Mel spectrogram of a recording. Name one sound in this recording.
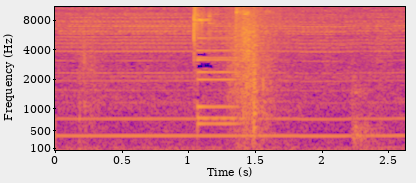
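A garbage bag thuds into a metal skip.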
